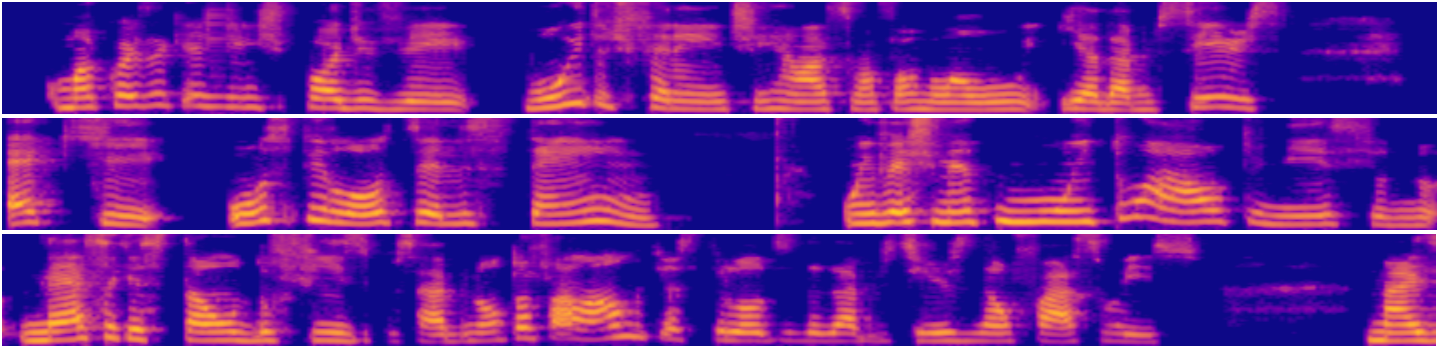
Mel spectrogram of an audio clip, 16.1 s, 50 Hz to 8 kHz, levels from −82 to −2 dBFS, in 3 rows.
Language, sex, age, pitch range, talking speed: Portuguese, female, 20-39, 220-280 Hz, 180 wpm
